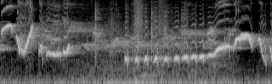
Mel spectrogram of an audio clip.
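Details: White-rumped shama singing a competitive song: loud swooping whistles, then a fast run of short even notes repeated about five times a second, ending in rising and dipping whistles.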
